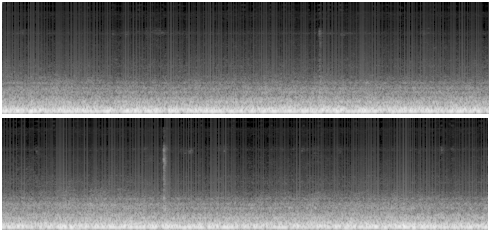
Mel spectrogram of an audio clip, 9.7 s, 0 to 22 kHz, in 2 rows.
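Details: 2005 BMW 130i M Sport E87, N52 engine: low, uneven idle rumble with an irregular stumble and shake; misfire at idle with no fault codes and poor fuel economy.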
